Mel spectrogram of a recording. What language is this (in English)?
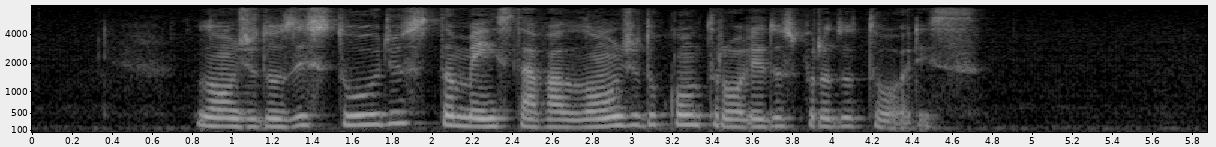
Portuguese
